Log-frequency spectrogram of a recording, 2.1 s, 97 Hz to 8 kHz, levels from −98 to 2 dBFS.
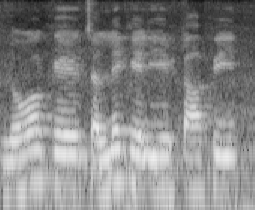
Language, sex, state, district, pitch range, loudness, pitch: Hindi, male, Haryana, Charkhi Dadri, 145-160 Hz, -14 LUFS, 150 Hz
